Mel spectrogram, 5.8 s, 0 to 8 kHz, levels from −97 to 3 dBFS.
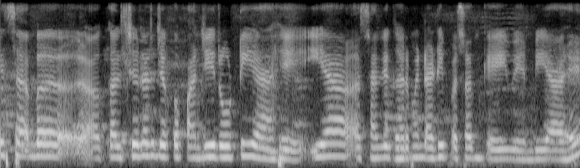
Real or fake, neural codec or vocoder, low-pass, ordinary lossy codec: fake; vocoder, 44.1 kHz, 128 mel bands every 512 samples, BigVGAN v2; 7.2 kHz; none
